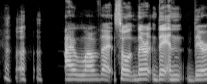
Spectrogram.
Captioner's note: laughs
